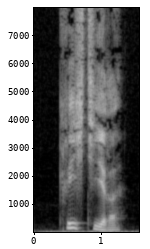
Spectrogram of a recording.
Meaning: nominative/accusative/genitive plural of Kriechtier
- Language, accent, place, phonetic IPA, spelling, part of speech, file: German, Germany, Berlin, [ˈkʁiːçˌtiːʁə], Kriechtiere, noun, De-Kriechtiere.ogg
